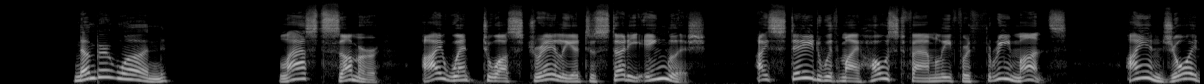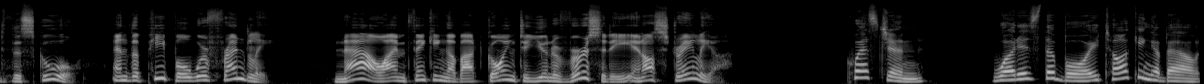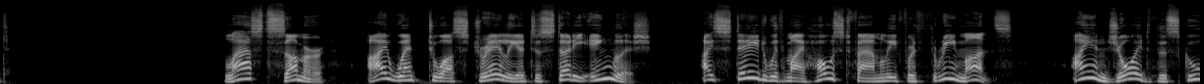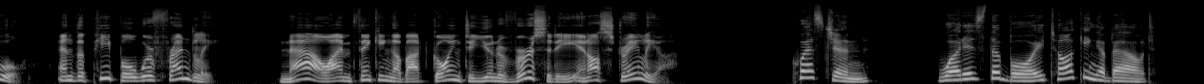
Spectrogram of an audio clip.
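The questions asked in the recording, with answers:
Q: What is the boy talking about?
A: His stay in Australia last summer to study English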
